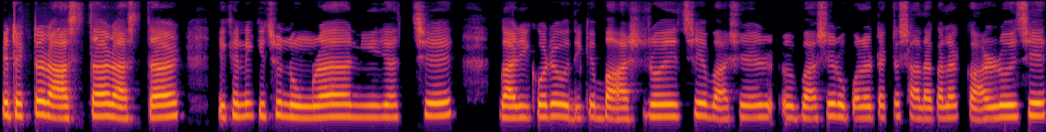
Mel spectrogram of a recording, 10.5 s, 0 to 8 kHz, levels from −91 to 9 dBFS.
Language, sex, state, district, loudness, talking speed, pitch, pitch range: Bengali, female, West Bengal, Dakshin Dinajpur, -16 LUFS, 140 wpm, 240 Hz, 225-255 Hz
